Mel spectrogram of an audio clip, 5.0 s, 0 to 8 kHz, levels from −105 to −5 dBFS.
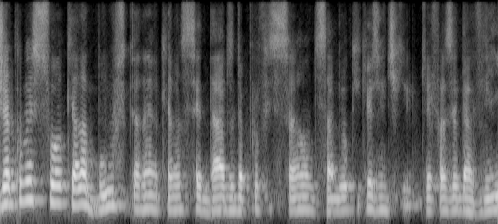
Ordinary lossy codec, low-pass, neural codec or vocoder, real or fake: none; none; codec, 16 kHz, 2 kbps, FreqCodec, smaller model; fake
